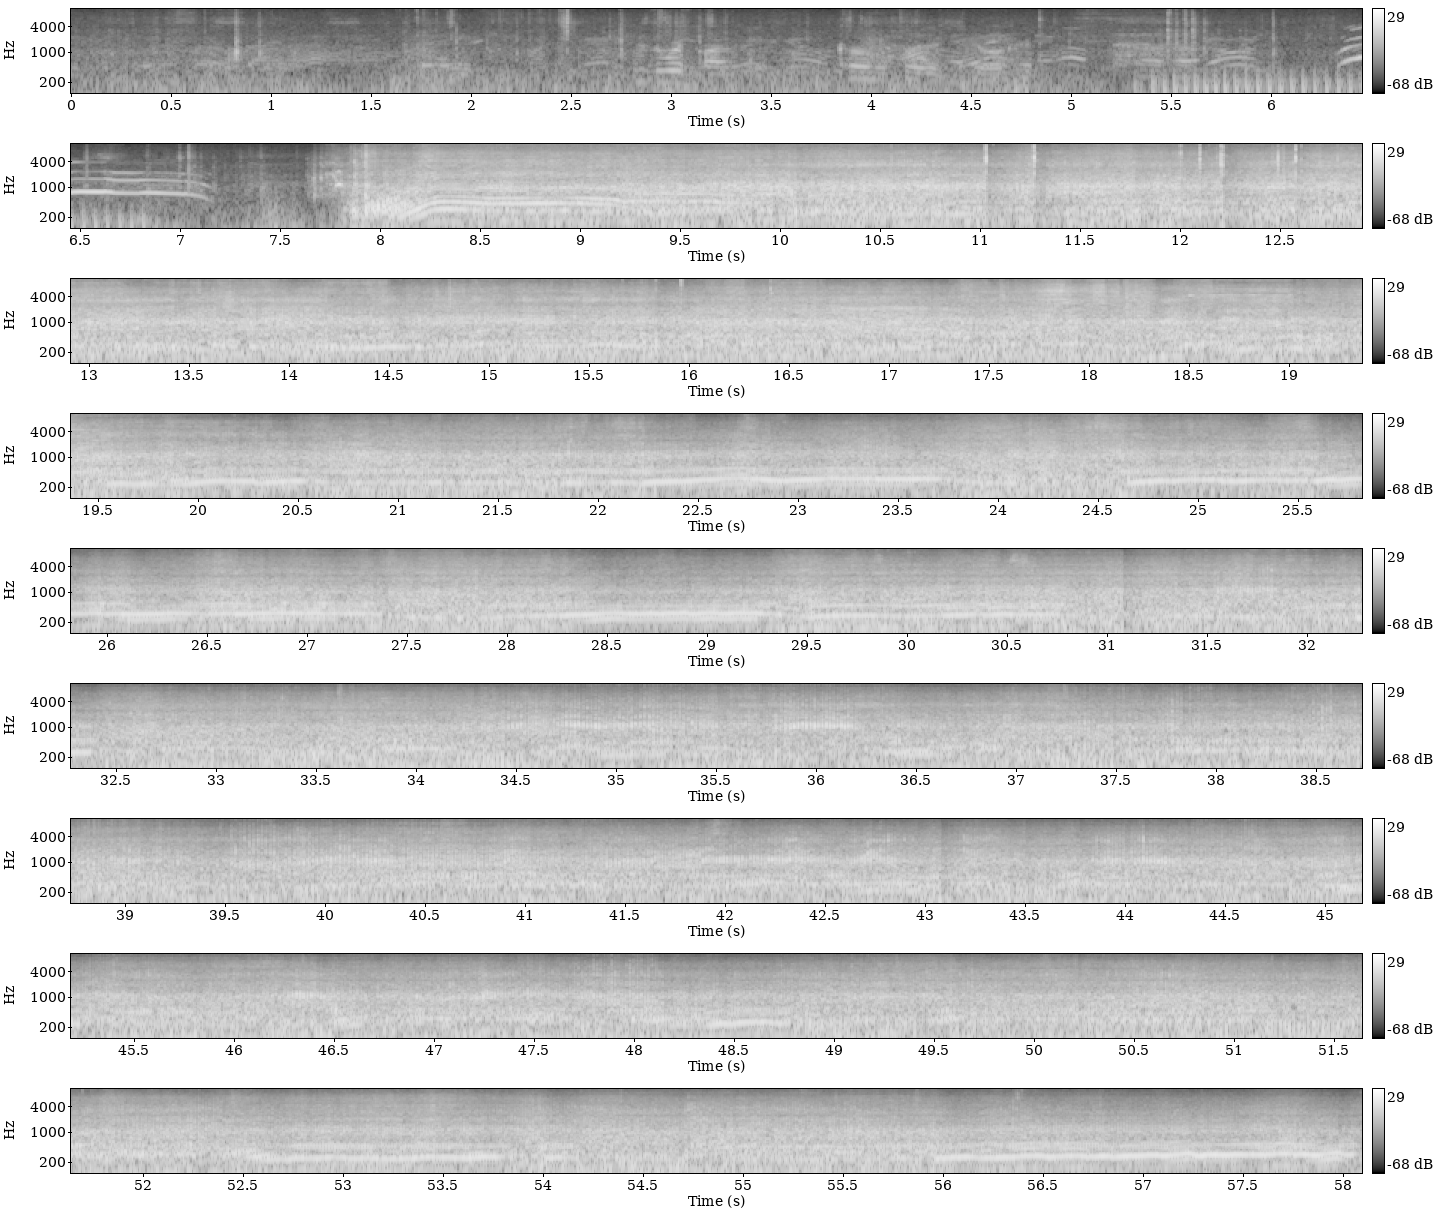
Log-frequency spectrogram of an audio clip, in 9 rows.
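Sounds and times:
dirt bike engines: 0:00.0 - 0:58.0
onboard bike engine accelerating: 0:07.4 - 0:58.0.

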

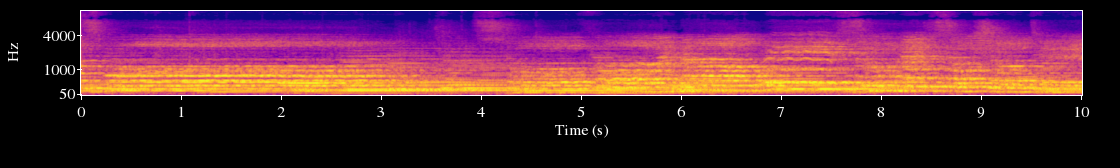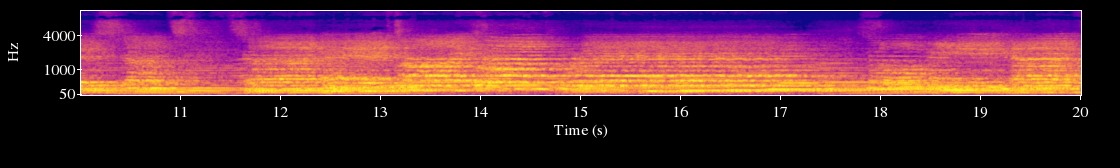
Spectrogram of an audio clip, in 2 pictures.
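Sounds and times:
choir singing in parts: 0:00.0 - 0:20.0.

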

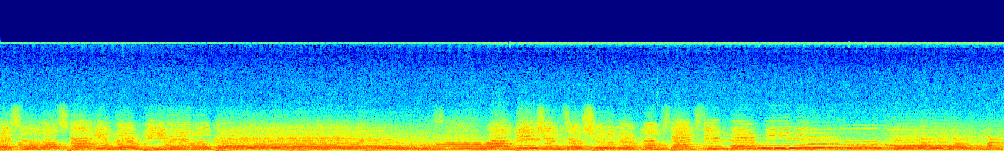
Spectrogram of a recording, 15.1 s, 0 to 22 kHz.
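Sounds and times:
choir singing held notes: 0:00.0 - 0:15.0.

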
